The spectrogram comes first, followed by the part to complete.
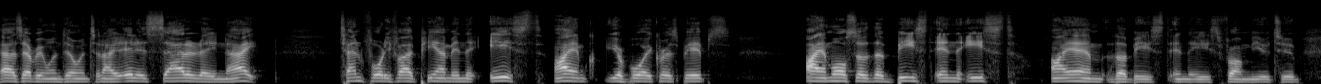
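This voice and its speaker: The voice is hoarse and gravelly, monotone and flat in intonation, moving at a moderate pace in a very clean recording with a silent background. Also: man, fairly high pitch for a man. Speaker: wrestling show host. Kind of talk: casual live hangout show. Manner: hoarse, gravelly delivery.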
